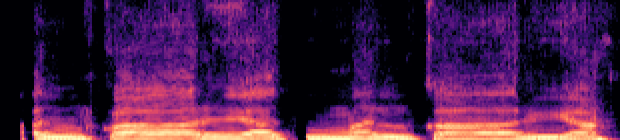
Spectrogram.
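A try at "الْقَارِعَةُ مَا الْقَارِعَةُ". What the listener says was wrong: قاف کو پر کریں، را کی کسرے کو باریک پڑھیں. نہیں نکلا قاف. القاریۃ، عین کو بھی کلیئر کریں. عین نہیں نکلا آپ سے. القاریۃ. نہیں، پھر پڑھیے، قاف کو کلیئر کیجئے، عین کو بھی کلیئر کیجئے. اس آیت میں قاف اور عین آپ کی توجہ کا طالب ہے.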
